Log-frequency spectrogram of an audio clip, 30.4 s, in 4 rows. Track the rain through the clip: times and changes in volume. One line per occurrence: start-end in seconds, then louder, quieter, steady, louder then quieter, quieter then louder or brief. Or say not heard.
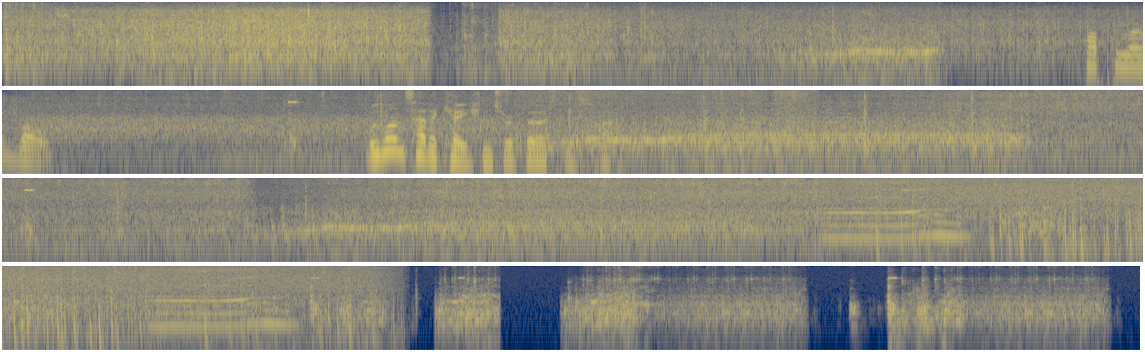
0.0-25.6 quieter then louder.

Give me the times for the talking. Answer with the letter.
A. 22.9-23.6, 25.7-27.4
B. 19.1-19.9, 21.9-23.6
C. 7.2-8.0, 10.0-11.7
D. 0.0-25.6
C.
